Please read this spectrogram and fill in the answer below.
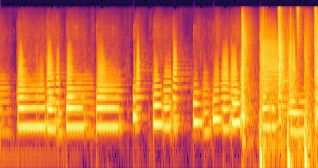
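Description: Jazz brass trio playing: trombone-led phrases of held notes, each lasting about half a second to a second. Sharp drum or cymbal hits come in near the end.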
